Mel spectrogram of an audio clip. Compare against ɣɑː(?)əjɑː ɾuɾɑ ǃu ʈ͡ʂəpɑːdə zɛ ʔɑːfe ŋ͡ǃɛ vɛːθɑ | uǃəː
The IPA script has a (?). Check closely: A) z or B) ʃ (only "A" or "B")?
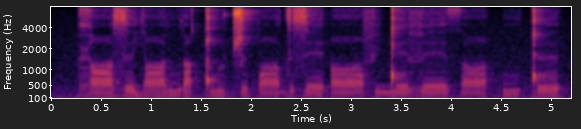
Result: A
